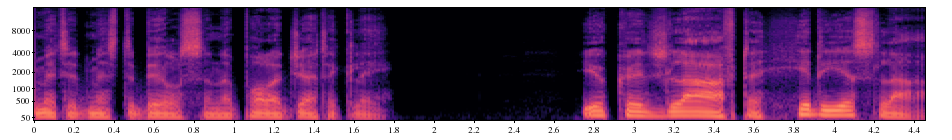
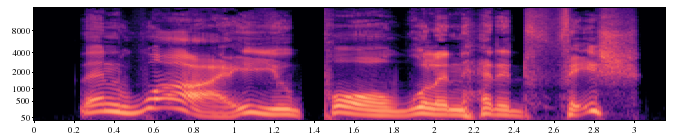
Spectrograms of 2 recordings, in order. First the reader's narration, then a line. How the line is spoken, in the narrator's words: bellowed Eucridge, exploding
